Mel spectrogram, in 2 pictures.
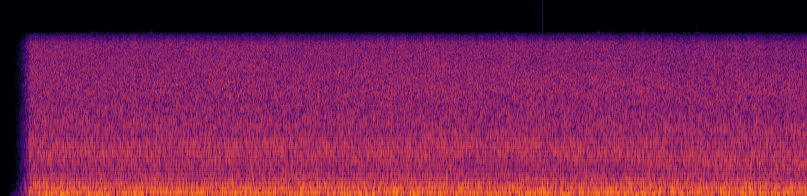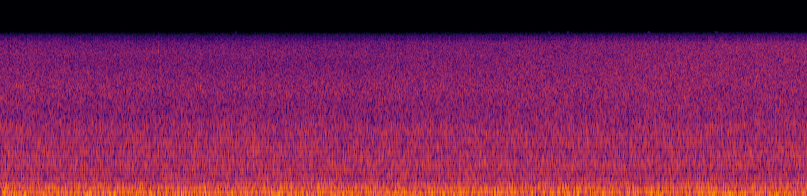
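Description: Floodwater rushing through a dam's fishway bypass channel, running high at about a foot and a half deep: a loud, steady rush of turbulent rapids over rock.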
